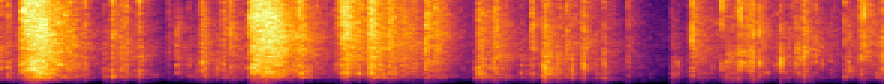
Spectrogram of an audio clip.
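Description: A thin plastic foil LEGO polybag being torn open and crinkled in the hands: sharp crackling rustles, loudest at the start and again about a second in, then smaller crinkles.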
